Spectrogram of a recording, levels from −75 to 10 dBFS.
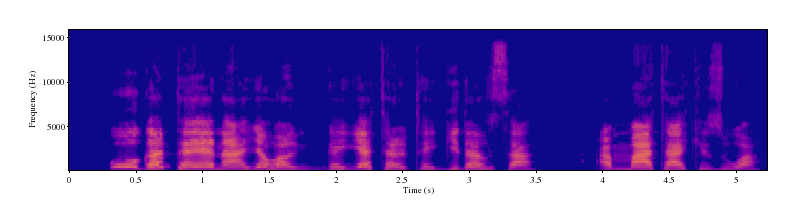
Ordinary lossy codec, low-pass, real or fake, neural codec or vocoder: none; 14.4 kHz; real; none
